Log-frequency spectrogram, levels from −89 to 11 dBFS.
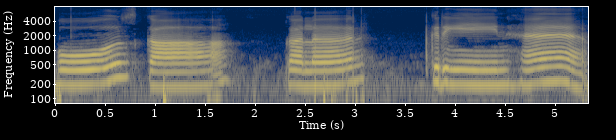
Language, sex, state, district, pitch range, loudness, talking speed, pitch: Hindi, female, Punjab, Fazilka, 190-215 Hz, -14 LUFS, 55 wpm, 195 Hz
